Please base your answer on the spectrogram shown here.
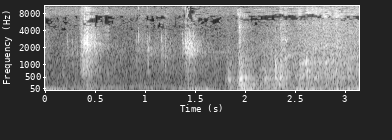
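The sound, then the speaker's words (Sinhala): A door is opened with a few faint clunks and scrapes, spread unevenly over a low, steady background rumble. “අපි ඒ දොරත් ඇරලා බලමු.”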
